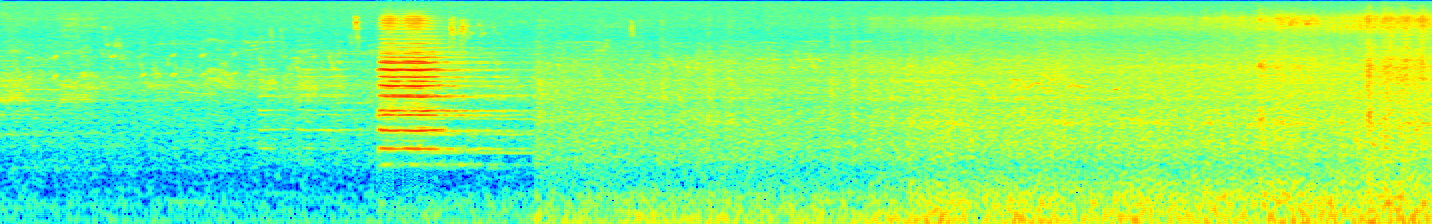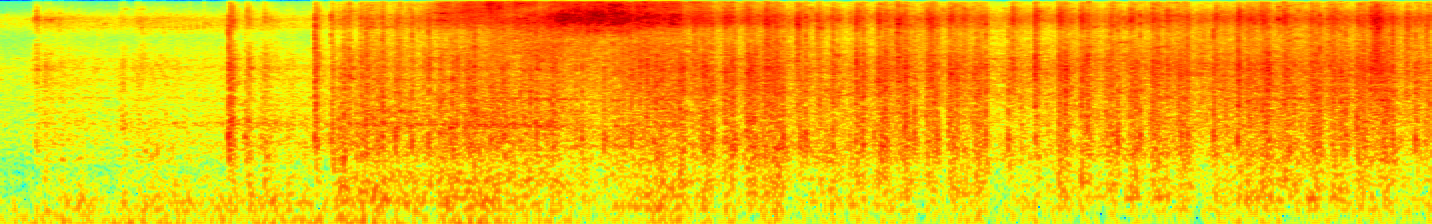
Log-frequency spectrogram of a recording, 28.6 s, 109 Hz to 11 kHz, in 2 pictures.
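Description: GEU-40 diesel-electric locomotive approaching with a passenger train: faint horn tones at first, then a short loud horn blast about four seconds in. After that the train's rumble grows steadily louder as it nears and passes, with wheels clattering over the rail joints as the coaches go by.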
